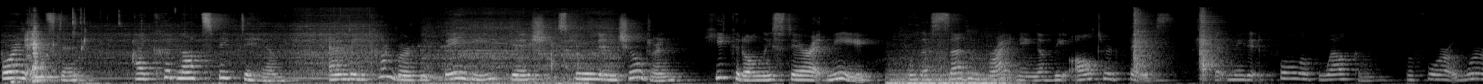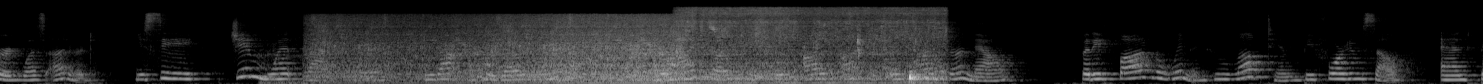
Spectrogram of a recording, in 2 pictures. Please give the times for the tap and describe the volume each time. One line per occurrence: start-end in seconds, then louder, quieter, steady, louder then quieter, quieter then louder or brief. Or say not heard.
0.0-5.9 quieter then louder
17.4-24.4 louder.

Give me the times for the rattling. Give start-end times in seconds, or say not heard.
11.3-12.2.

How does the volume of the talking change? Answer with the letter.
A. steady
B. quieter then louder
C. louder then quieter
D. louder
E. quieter
E.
